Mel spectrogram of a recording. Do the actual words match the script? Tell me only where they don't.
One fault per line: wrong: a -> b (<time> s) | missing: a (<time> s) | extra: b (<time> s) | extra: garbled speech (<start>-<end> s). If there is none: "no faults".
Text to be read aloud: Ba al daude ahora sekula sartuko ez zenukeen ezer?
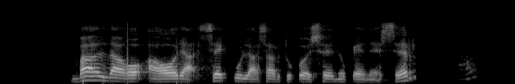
wrong: daude -> dago (1.1 s)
